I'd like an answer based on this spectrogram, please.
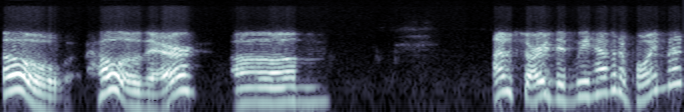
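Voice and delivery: a little shocked. Narrator voices a sculptor turning around on his stool: a little shocked. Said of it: "is a little shocked".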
